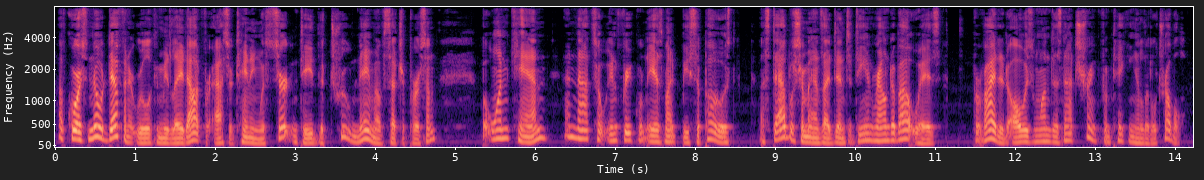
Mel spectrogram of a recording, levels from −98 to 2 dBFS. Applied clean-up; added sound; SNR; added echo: none; none; none; none.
